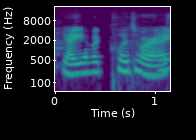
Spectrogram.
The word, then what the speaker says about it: clitoris: Yeah, but I was saying clitorious. I was adding an extra syllable.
